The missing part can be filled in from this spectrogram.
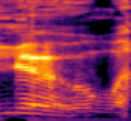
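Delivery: venomous, drawn-out no. Imitating how someone says no, voice like a dagger: mock-venomous no. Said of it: "A lot more venom, but that's about how deep it is. Just like".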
